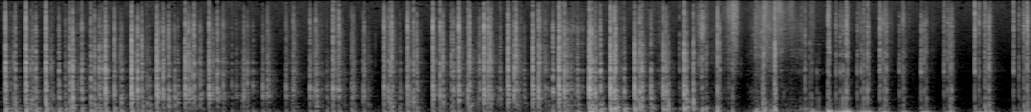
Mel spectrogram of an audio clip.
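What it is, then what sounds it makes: Cardboard tissue box. A cube-shaped cardboard tissue box is tapped rapidly with fingertips and nails, then turned over to show its bottom. The taps are quick, dull and hollow, low and thumpy with almost no ring, coming in a steady, dense patter that grows a little louder toward the end.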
